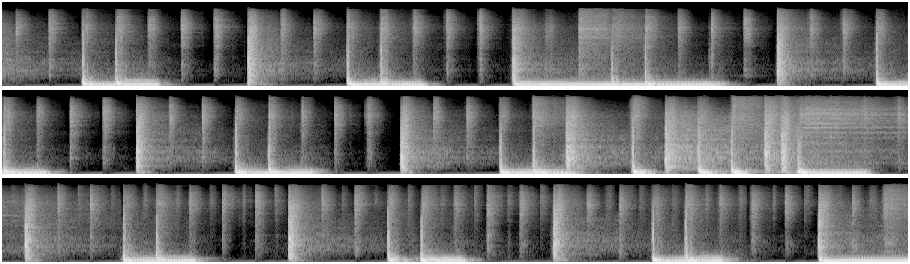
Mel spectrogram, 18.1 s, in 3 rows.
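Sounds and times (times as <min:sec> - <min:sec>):
garage bass music: 0:00.6 - 0:01.2, 0:02.3 - 0:04.9, 0:05.8 - 0:06.4, 0:07.6 - 0:08.2, 0:09.4 - 0:11.9, 0:12.9 - 0:13.5, 0:14.7 - 0:15.3, 0:16.4 - 0:18.1.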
